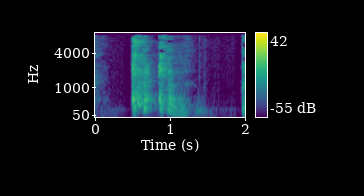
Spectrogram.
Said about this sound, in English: That's not those one of those coughs you need to be worried about.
